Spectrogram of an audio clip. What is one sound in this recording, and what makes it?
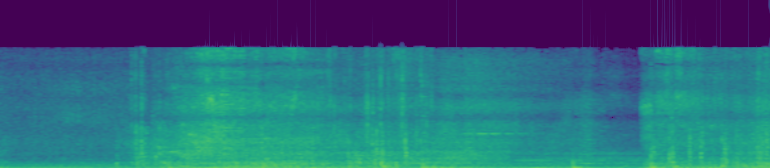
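A loud magical rushing roar swells and fades.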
